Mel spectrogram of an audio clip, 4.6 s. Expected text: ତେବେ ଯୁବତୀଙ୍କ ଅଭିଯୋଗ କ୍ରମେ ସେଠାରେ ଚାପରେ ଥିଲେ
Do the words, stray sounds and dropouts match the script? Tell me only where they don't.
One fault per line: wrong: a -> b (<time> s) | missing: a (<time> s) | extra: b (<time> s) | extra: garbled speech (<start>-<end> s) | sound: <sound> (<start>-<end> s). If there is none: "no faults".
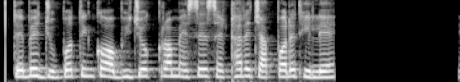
extra: ସେ (1.9 s)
